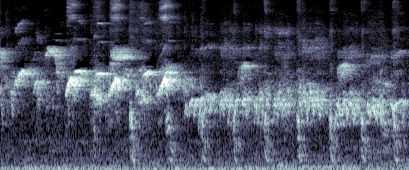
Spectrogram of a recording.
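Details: Quieter passage from a caged Hwamei in Hanoi, Vietnam, singing wild-style: sharp high chirps about twice a second, then a steady, rolling mid-pitched warble.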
